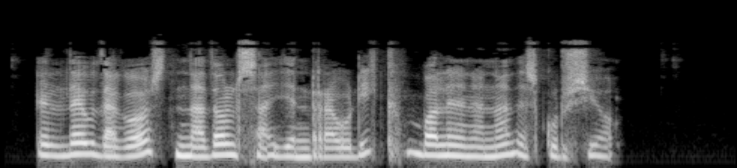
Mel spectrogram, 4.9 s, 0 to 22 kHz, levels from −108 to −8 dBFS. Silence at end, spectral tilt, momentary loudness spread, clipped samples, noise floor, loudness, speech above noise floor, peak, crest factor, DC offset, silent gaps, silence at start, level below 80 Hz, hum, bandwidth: 0.85 s; -5 dB/octave; 8 LU; under 0.1%; -82 dBFS; -23 LUFS; 59 dB; -6 dBFS; 18 dB; under 0.1%; none; 0.25 s; -70 dBFS; none; 9.4 kHz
